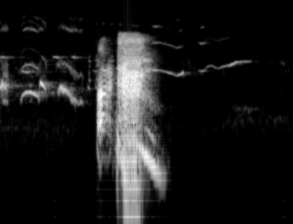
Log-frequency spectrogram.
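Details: A girl's single sharp sneeze with a quick indrawn breath before it, birdsong in the background; sneeze.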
